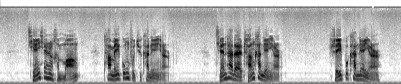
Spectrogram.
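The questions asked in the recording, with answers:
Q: 谁不看电影?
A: 钱先生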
